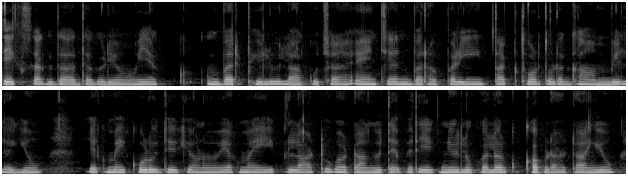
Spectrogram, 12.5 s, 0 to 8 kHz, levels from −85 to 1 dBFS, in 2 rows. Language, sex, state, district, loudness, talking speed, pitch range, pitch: Garhwali, female, Uttarakhand, Uttarkashi, -33 LUFS, 175 wpm, 215-225 Hz, 220 Hz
